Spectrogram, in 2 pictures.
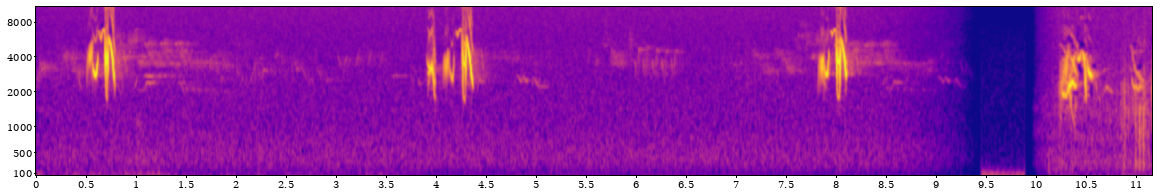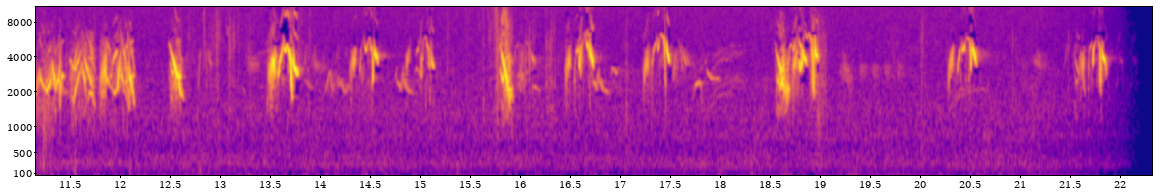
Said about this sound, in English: Cassin's finch, both males and females, give a distinctive liquid calls with two or three syllables.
